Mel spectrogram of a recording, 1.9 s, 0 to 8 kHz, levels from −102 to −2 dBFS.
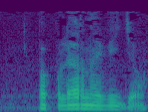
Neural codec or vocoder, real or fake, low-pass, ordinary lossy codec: none; real; 7.2 kHz; MP3, 24 kbps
